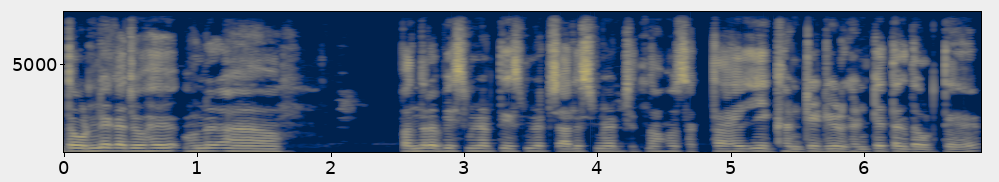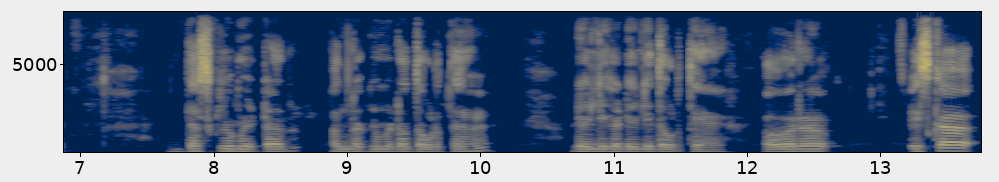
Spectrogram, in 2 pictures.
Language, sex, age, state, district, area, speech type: Hindi, male, 18-30, Uttar Pradesh, Jaunpur, urban, spontaneous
